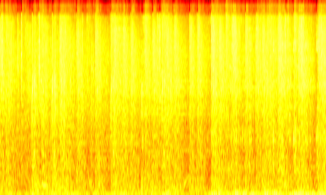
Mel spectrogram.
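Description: Missile barrage in the video game Risk of Rain, a loud, dense stream of rapid explosive shots and crackling gunfire that thickens toward the end.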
